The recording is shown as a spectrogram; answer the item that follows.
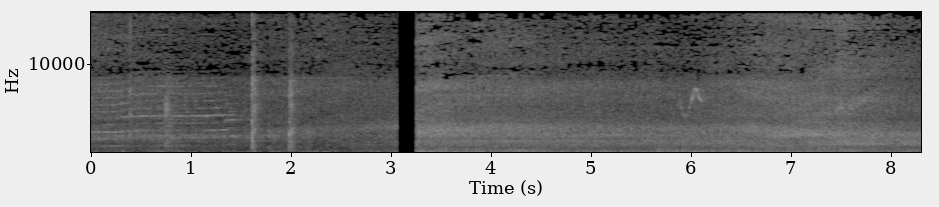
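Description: Street traffic: cars driving past on a town road, a steady rumble that swells near the end as a car passes close. Before it, for about three seconds, there is a lower rumble with a few faint, thin high tones and two sharp clicks, cut off suddenly.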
